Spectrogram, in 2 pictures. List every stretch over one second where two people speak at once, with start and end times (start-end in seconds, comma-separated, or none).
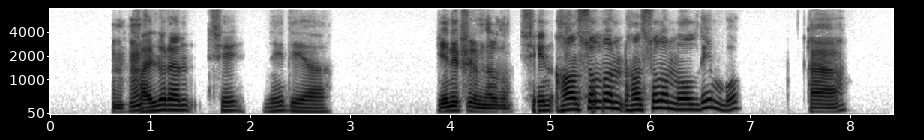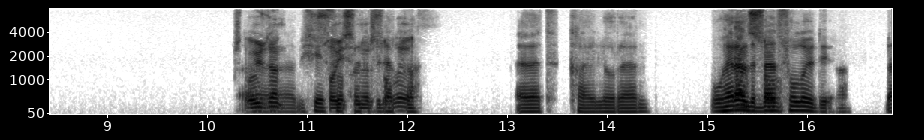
10.3-12.1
